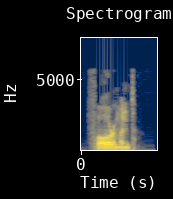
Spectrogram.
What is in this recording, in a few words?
"formant", English; nouns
